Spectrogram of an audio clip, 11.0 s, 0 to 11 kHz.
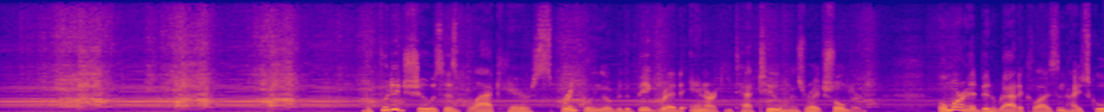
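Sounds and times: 
electric clippers shaving a head in a bathroom: 0:00.0 - 0:11.0
speech: 0:03.7 - 0:08.8, 0:09.4 - 0:11.0.

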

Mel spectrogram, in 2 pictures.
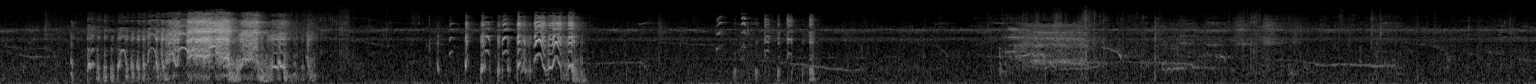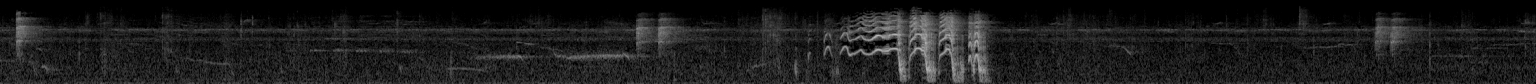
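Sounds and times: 
steady hum of rainforest insects: 0:00.0 - 0:30.7
woolly spider monkeys giving high squealing calls in the Atlantic Forest of Brazil: 0:00.8 - 0:03.2, 0:04.4 - 0:05.9, 0:07.2 - 0:08.4, 0:23.4 - 0:25.3.

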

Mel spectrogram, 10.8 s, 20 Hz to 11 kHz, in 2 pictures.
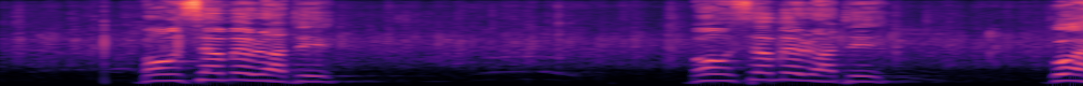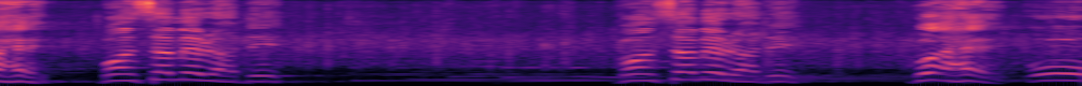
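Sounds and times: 
audience clapping hands: 0:00.0 - 0:10.8
speech: 0:00.7 - 0:01.8, 0:03.4 - 0:04.5, 0:05.2 - 0:07.0, 0:08.5 - 0:10.8.

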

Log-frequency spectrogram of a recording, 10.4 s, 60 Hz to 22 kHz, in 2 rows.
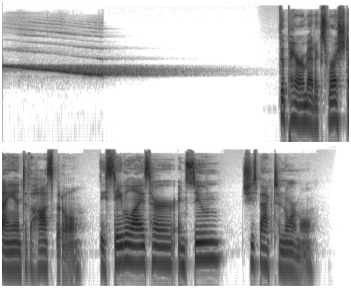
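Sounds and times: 
ambulance siren wailing: 0:00.0 - 0:03.3
speech: 0:04.2 - 0:10.0.

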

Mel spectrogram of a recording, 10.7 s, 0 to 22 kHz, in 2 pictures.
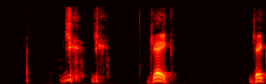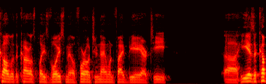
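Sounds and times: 
harsh raspy coughs: 0:00.5 - 0:02.4
speech: 0:01.2 - 0:02.2, 0:03.0 - 0:03.5, 0:05.0 - 0:08.7, 0:09.8 - 0:10.6.

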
